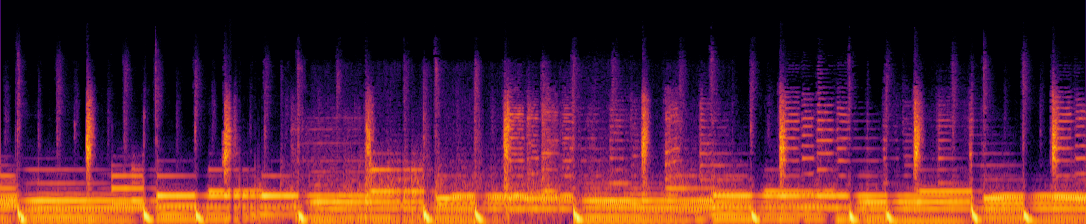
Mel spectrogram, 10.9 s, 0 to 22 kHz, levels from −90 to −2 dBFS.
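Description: Repeated packet loss (robotic sound) runs from 2.29 to 2.61 s. Packets kept going missing, and each hole was bridged by stretching the previous sound, with the longest gap 38 ms. About a third of that stretch is patched-in audio, so it turns choppy.

A call bitrate drop sets in at 2.82 s and lasts until 10.38 s. The encoder was forced onto far fewer bits, and the sound fits a fall from 64 to 12 kbps. The audio becomes coarse, watery and dulled at the top end, and it sits at its lowest quality for about 2.8 s.

A jitter buffer speed-up occurs from 8.33 to 8.89 s. Excess buffered audio was trimmed by cutting out tiny pitch-period slices, a few tens of milliseconds in all. The sound plays about 5% fast at unchanged pitch and feels slightly hurried.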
